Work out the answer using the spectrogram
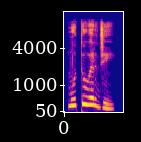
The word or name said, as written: ಮುತುವರ್ಜಿ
